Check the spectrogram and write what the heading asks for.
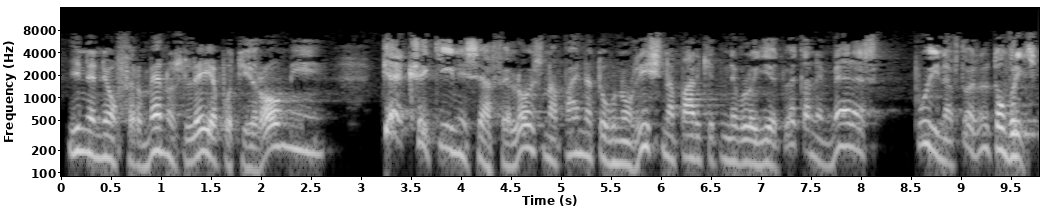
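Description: Bright-voiced preacher telling a story. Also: male voice, fairly high pitch, creaky. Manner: lively storytelling, acting out quoted dialogue in a raised voice. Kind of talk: sermon. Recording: dull recording with long hall reverb.

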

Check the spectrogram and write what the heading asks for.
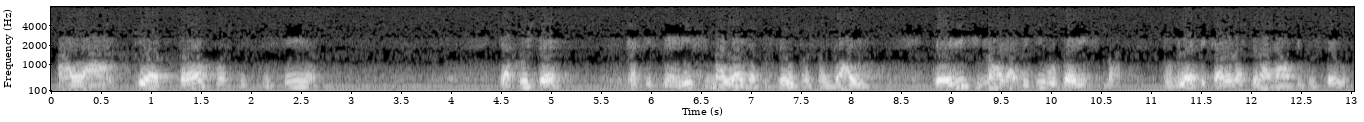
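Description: A man preaching a sermon, retelling a scripture story with lively, swooping emphasis and repeated exclamations. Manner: animated, swooping pitch on emphasis. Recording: tinny phone-like recording with faint hum.

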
